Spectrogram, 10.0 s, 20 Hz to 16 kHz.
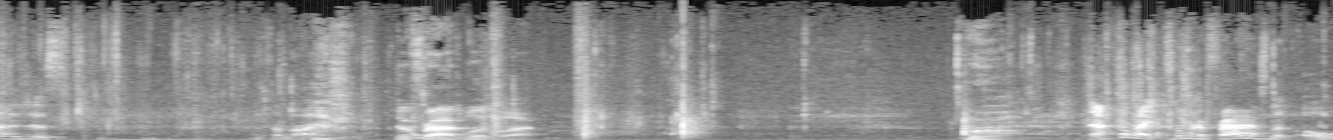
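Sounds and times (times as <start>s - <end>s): quiet chewing: 0.4s - 6.5s.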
